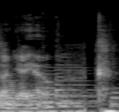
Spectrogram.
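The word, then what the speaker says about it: añejo: talk about in ano it's not pronounced Ana it's pronounced ano I know it's pronounced ano for some reason I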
